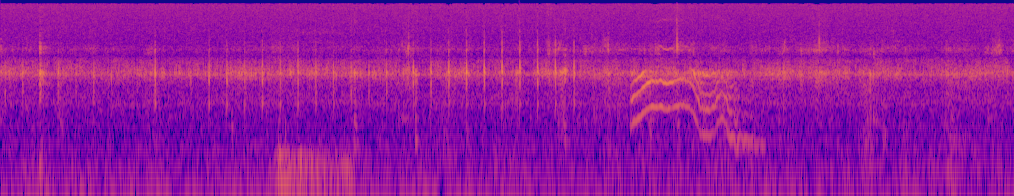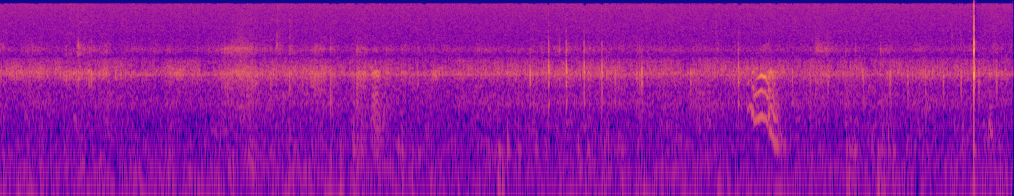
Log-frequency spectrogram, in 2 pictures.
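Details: A mother Bull Terrier gives a few high, falling whines against a steady background hum.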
